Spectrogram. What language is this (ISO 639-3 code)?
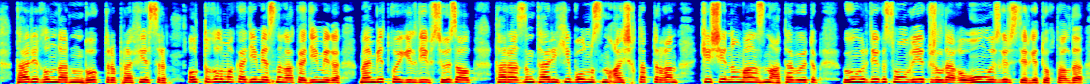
kaz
